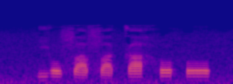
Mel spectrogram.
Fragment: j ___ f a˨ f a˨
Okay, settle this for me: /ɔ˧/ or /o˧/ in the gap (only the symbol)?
o˧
